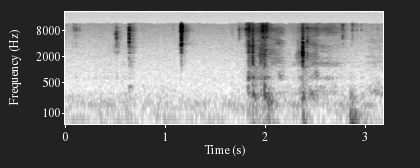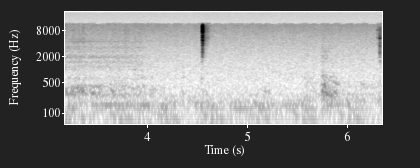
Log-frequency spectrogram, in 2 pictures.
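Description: A craft knife blade scratches and carves parallel lines into the surface of a solid red translucent hard soap bar held in the hand. Seven short, crisp clicks and scraping bursts stand out over a faint low background, with a brief rougher scrape near the two-second mark and bright, high ticks that die away almost at once.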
